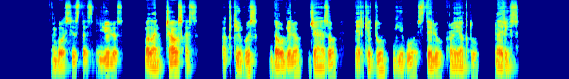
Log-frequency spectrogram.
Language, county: Lithuanian, Marijampolė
